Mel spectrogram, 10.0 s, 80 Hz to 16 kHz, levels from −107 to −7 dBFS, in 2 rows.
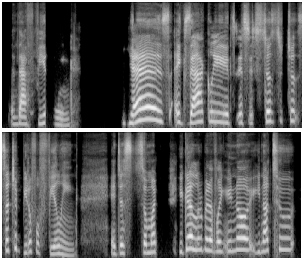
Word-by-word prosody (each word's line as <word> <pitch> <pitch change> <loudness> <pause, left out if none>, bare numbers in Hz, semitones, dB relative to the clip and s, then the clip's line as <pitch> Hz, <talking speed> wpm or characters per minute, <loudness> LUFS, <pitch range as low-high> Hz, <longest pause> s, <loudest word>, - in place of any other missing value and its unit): And 200 0 -15
that 205 -1 -1
feeling. 190 -6 -10 0.9
Yes! 310 +3 +6
Exactly, 260 +1 +2
it's 240 - -4
it's 245 -1 +1
it's 230 - -4
just 280 0 0
such 290 -1 -5
a - - -14
such 305 +5 -1
a 370 - -6
beautiful 265 +2 -7
feeling. 200 -6 -7 0.6
It 215 - -7
just 230 +4 +1
so 250 -2 0
much 255 +2 -4 0.4
you 265 - -8
get 350 +1 +5
a - - -2
little 330 0 -5
bit 315 -1 0
of, 295 -2 -2
like 280 -1 -4
you 285 - -7
know, 330 +2 +3
you're 260 -4 -11
not 285 +2 -1
too 330 +3 -4
265 Hz, 185 wpm, -20 LUFS, 230-300 Hz, 0.9 s, Yes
